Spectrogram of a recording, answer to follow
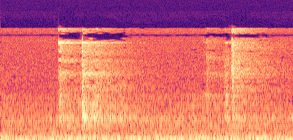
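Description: Two short bursts of clicking about a second apart, from a wrench tightening the hold-down bolts of the movable machine on a shaft-alignment demonstration rig after it has been shifted into alignment.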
